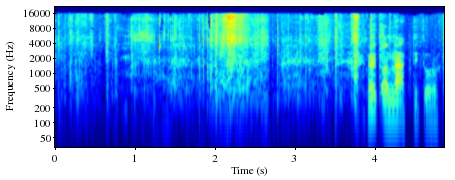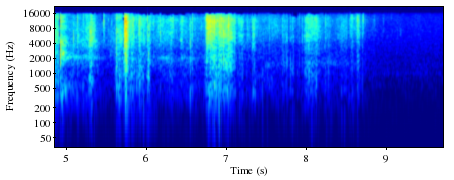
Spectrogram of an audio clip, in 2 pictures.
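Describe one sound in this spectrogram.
Footsteps crunch in snow close by.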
